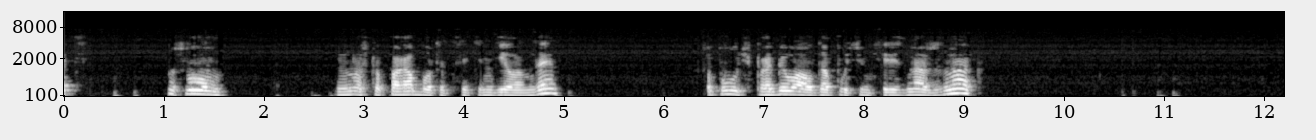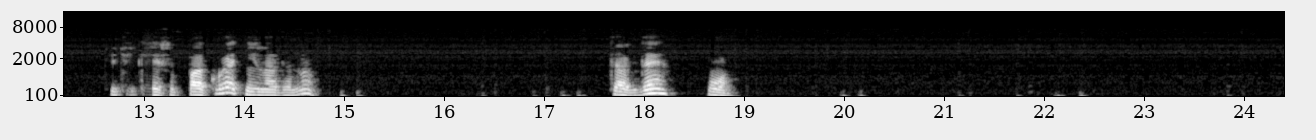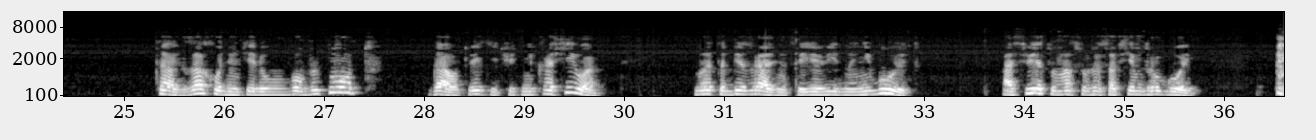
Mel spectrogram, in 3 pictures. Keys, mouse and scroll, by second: 0.5 click, 0.6 g, 2.2 click, 2.6 g, 4.6 click, 5.1 g, 11.1 g, 14.8 click, 15.1 g, 17.1 click, 17.2 g, 20.0 click, 20.1 g, 22.3 g, 26.2 click, 32.0 click, 33.1-33.7 middle drag, 34.5-35.3 middle drag.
